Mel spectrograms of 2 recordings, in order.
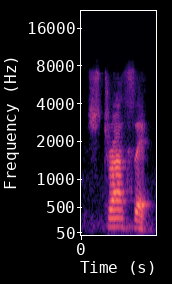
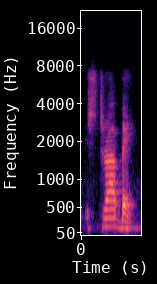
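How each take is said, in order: First: The middle consonant is an s sound. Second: The middle consonant is a b sound. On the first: The speaker calls it right. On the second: The speaker calls it wrong.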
